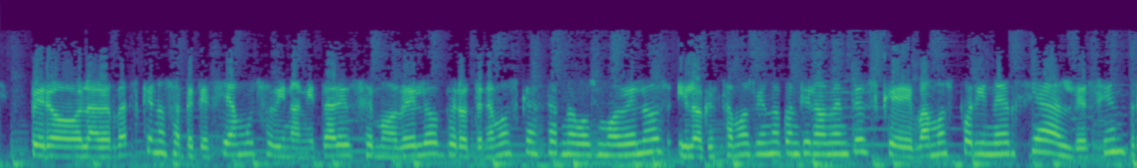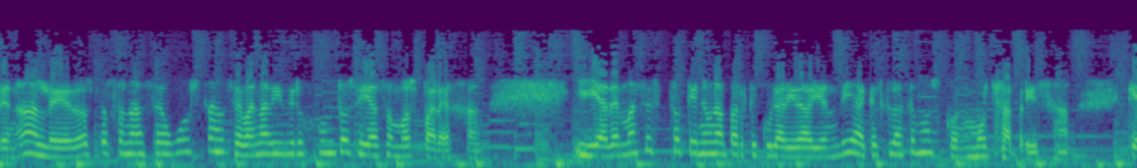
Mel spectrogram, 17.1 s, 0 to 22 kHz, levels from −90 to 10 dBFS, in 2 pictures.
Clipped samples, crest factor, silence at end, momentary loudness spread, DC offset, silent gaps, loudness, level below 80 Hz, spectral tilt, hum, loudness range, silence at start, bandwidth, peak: under 0.1%; 12 dB; 0 s; 6 LU; under 0.1%; none; -16 LUFS; -30 dBFS; -5 dB/octave; none; 2 LU; 0 s; 11.5 kHz; -4 dBFS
